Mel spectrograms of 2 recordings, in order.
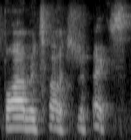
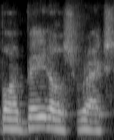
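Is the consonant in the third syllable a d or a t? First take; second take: t; d. First: The third syllable starts with a t sound. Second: The third syllable starts with a d sound. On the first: The speaker calls it right. "It's Barbados Rex" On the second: The speaker calls it wrong. "people pronounce it Barbados Rex. It's not"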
